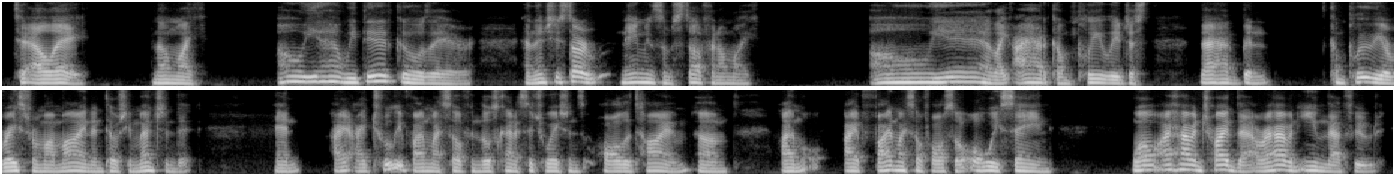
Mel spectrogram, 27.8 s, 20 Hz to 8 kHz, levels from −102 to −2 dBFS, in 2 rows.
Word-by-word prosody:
to 145 Hz, -, 0 dB
LA?" 135 Hz, -1 st, +3 dB, 0.8 s
And 130 Hz, -, -1 dB
I'm 130 Hz, -1 st, +1 dB
like, 115 Hz, -3 st, -2 dB, 0.8 s
"Oh 185 Hz, +4 st, +2 dB
yeah, 180 Hz, +1 st, +3 dB
we 150 Hz, -1 st, +5 dB
did 190 Hz, +5 st, +3 dB
go 135 Hz, -8 st, +2 dB
there." 110 Hz, -3 st, -5 dB, 0.5 s
And 125 Hz, 0 st, -3 dB
then 145 Hz, -, +4 dB
she 150 Hz, +3 st, -3 dB
started 155 Hz, -2 st, +2 dB, 0.2 s
naming 150 Hz, 0 st, +3 dB
some 130 Hz, -4 st, -6 dB
stuff, 140 Hz, +3 st, -4 dB
and 120 Hz, -, -5 dB
I'm 120 Hz, 0 st, -7 dB
like 110 Hz, -1 st, -11 dB, 1.2 s
"Oh, 155 Hz, +3 st, +5 dB
yeah." 165 Hz, -1 st, +3 dB
Like, 120 Hz, +2 st, -3 dB
I 135 Hz, -, -1 dB
had 145 Hz, -3 st, 0 dB
completely 125 Hz, +3 st, 0 dB
just 115 Hz, -6 st, -7 dB, 0.5 s
that 140 Hz, -1 st, +2 dB
had 125 Hz, -5 st, -2 dB
been 125 Hz, -2 st, -3 dB, 0.6 s
completely 145 Hz, +1 st, +2 dB
erased 135 Hz, +3 st, +3 dB
from 125 Hz, -4 st, -3 dB
my 120 Hz, -1 st, -2 dB
mind 130 Hz, 0 st, 0 dB
until 115 Hz, +2 st, -3 dB
she 120 Hz, -, -6 dB
mentioned 130 Hz, -2 st, -2 dB
it. 110 Hz, -, -12 dB, 0.8 s
And 120 Hz, +4 st, -4 dB, 0.3 s
I 130 Hz, -2 st, -2 dB
I -, -, -3 dB
truly 185 Hz, +9 st, -1 dB
find 130 Hz, -5 st, -3 dB
myself 125 Hz, +1 st, -4 dB
in 120 Hz, -, -6 dB
those 120 Hz, 0 st, -2 dB
kinda 130 Hz, -3 st, -2 dB
situations 125 Hz, -2 st, -4 dB, 0.2 s
all 125 Hz, -1 st, -1 dB
the 120 Hz, -, 0 dB
time, 135 Hz, +1 st, -3 dB
um, 110 Hz, -3 st, -3 dB, 0.5 s
I'm, 125 Hz, 0 st, 0 dB
o 280 Hz, +1 st, -17 dB, 0.2 s
I 135 Hz, -2 st, +1 dB
find 145 Hz, +5 st, 0 dB
myself 140 Hz, -4 st, 0 dB
also 125 Hz, 0 st, -2 dB
always 140 Hz, -3 st, +1 dB
saying, 125 Hz, -5 st, -1 dB, 0.8 s
"Well, 165 Hz, +3 st, +2 dB
I 180 Hz, +1 st, +1 dB
haven't 180 Hz, -3 st, +4 dB
tried 175 Hz, 0 st, +4 dB
that," 120 Hz, 0 st, -2 dB
or, 130 Hz, +1 st, +1 dB
"I -, -, +5 dB
haven't 155 Hz, -4 st, +4 dB
eaten 150 Hz, -5 st, +1 dB
that 110 Hz, -2 st, -3 dB
food." 115 Hz, +1 st, -5 dB
135 Hz, 155 wpm, -23 LUFS, 120-150 Hz, 1.2 s, we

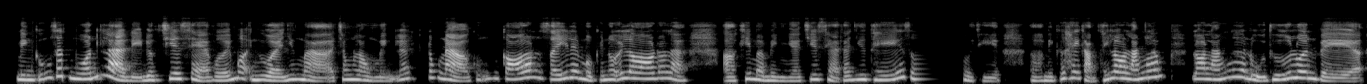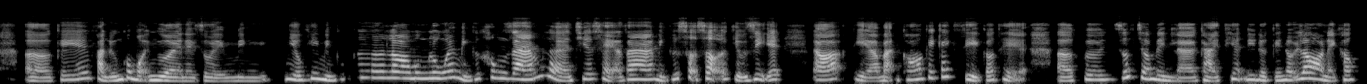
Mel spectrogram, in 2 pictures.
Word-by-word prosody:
mình 215 Hz, -2 st, +3 dB
cũng 235 Hz, +8 st, -4 dB
rất 380 Hz, -1 st, -1 dB
muốn 255 Hz, 0 st, +3 dB
là 335 Hz, -, +6 dB
để 170 Hz, -2 st, -3 dB
được 195 Hz, +2 st, +1 dB
chia 260 Hz, +5 st, +2 dB
sẻ 230 Hz, -, -1 dB
với 180 Hz, +2 st, -2 dB
mọi 260 Hz, -2 st, -1 dB
người, 195 Hz, -5 st, +2 dB
nhưng 225 Hz, +6 st, +1 dB
mà 175 Hz, -7 st, +1 dB
ở -, -, -3 dB
trong 225 Hz, +7 st, 0 dB
lòng 195 Hz, -6 st, -1 dB
mình 165 Hz, 0 st, -7 dB
ấy, 245 Hz, +4 st, -4 dB, 0.2 s
lúc 310 Hz, -2 st, -6 dB
nào 230 Hz, -11 st, +4 dB
cũng 245 Hz, +9 st, -9 dB
có 250 Hz, +6 st, +3 dB
dấy 240 Hz, +1 st, 0 dB
lên 310 Hz, -3 st, 0 dB
một 205 Hz, -, +1 dB
cái 205 Hz, -, -4 dB
nỗi 225 Hz, +3 st, 0 dB
lo 270 Hz, -2 st, +3 dB
đó 285 Hz, +1 st, -4 dB
là, 245 Hz, -10 st, -2 dB, 0.4 s
ờ, 175 Hz, +1 st, -1 dB
khi 255 Hz, -, -2 dB
mà 230 Hz, -3 st, +2 dB
mình, 180 Hz, -3 st, -2 dB
ờ, 165 Hz, -, -6 dB
chia 230 Hz, +6 st, -2 dB
sẻ 225 Hz, -3 st, -5 dB
ra 190 Hz, -, -2 dB
như 225 Hz, +2 st, +1 dB
thế 215 Hz, +7 st, -1 dB
xong 245 Hz, -3 st, -6 dB, 0.3 s
rồi 195 Hz, -4 st, -4 dB
thì, 155 Hz, -3 st, -10 dB, 0.3 s
ờ, 175 Hz, -, -7 dB
mình 175 Hz, -1 st, -3 dB
cứ 255 Hz, -, -4 dB
hay 290 Hz, +1 st, -2 dB
cảm -, -, 0 dB
thấy 220 Hz, +5 st, -1 dB
lo 290 Hz, -1 st, +4 dB
lắng 255 Hz, +2 st, +2 dB
lắm. 335 Hz, +3 st, +1 dB, 0.3 s
Lo 255 Hz, 0 st, +2 dB
lắng, 235 Hz, -1 st, +2 dB, 0.2 s
á, -, -, +1 dB
đủ 190 Hz, -8 st, +2 dB
thứ 225 Hz, +5 st, +1 dB
luôn, 300 Hz, -3 st, +3 dB
về, 155 Hz, -7 st, 0 dB
ờ, 145 Hz, 0 st, -2 dB, 0.3 s
ờ, 160 Hz, -3 st, -1 dB
cái 220 Hz, +6 st, -2 dB
phản 195 Hz, -, +2 dB
ứng 190 Hz, +6 st, +2 dB
của 295 Hz, -, 0 dB
mọi 200 Hz, -5 st, +1 dB
người 185 Hz, -4 st, +3 dB
này, 160 Hz, -1 st, -6 dB
rồi 160 Hz, -2 st, -5 dB
mình 160 Hz, 0 st, -7 dB, 0.2 s
nhiều 225 Hz, -5 st, +1 dB
khi 265 Hz, -, +2 dB
mình 215 Hz, -5 st, +3 dB
cũng 230 Hz, +2 st, -15 dB
cứ 310 Hz, -1 st, -2 dB
lo 295 Hz, -1 st, +5 dB
mông 275 Hz, -1 st, +1 dB
lung 280 Hz, 0 st, +2 dB
ấy, 310 Hz, +2 st, +1 dB
mình 215 Hz, -, -1 dB
cứ 245 Hz, -, -4 dB
không 285 Hz, -2 st, -3 dB
dám 240 Hz, +5 st, +5 dB
là 190 Hz, -, +1 dB
chia 245 Hz, +4 st, -3 dB
sẻ 235 Hz, -7 st, -2 dB
ra, 230 Hz, 0 st, +5 dB
mình 195 Hz, -6 st, 0 dB
cứ 245 Hz, -, -2 dB
sợ 255 Hz, -, -1 dB
sợ 220 Hz, -, +3 dB
cái 260 Hz, -, -3 dB
kiểu 180 Hz, -7 st, -1 dB
gì 215 Hz, +4 st, 0 dB
ấy. 220 Hz, +3 st, 0 dB, 0.3 s
Đó, 210 Hz, +4 st, +5 dB, 0.2 s
thì, 195 Hz, -5 st, -1 dB
à, 155 Hz, 0 st, 0 dB
bạn 170 Hz, +4 st, 0 dB
có 210 Hz, +4 st, 0 dB
cái 300 Hz, -, -2 dB
cách 350 Hz, +1 st, -1 dB
gì 205 Hz, -, +1 dB
có 195 Hz, +3 st, -3 dB
thể, 205 Hz, -4 st, -3 dB, 0.3 s
ờ, 170 Hz, 0 st, 0 dB
khư 220 Hz, -1 st, -2 dB
giúp 310 Hz, +10 st, -2 dB
cho 295 Hz, -7 st, 0 dB
mình 195 Hz, -9 st, +1 dB
là 155 Hz, -1 st, 0 dB
cải 165 Hz, -4 st, 0 dB
thiện 250 Hz, -2 st, -4 dB
đi 220 Hz, -1 st, +1 dB
được 195 Hz, -2 st, +1 dB
cái 185 Hz, 0 st, -2 dB
nỗi 200 Hz, 0 st, 0 dB
lo 270 Hz, -2 st, +5 dB
này 170 Hz, -4 st, 0 dB
không? 210 Hz, +4 st, -3 dB
225 Hz, 265 wpm, -20 LUFS, 185-260 Hz, 0.4 s, là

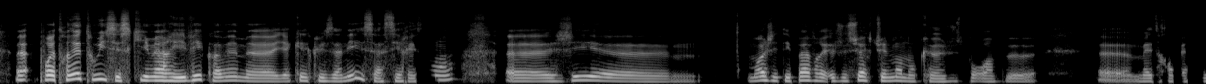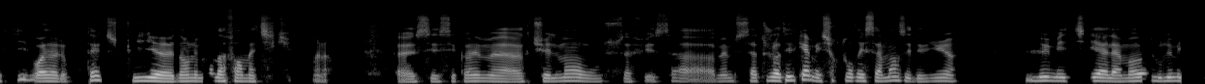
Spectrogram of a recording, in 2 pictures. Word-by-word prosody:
Bah, 210 Hz, +1 st, +5 dB
pour 215 Hz, -, +9 dB
être 210 Hz, -, +6 dB
honnête, 235 Hz, 0 st, +8 dB
oui, 235 Hz, 0 st, +6 dB
c'est 175 Hz, -4 st, +5 dB
ce -, -, +1 dB
qui 190 Hz, -2 st, +4 dB
m'est 180 Hz, 0 st, +7 dB
arrivé 175 Hz, +4 st, +8 dB
quand 165 Hz, -4 st, +2 dB
même, 180 Hz, -2 st, 0 dB
heu, 145 Hz, -1 st, +2 dB
il 140 Hz, -, -2 dB
y -, -, -1 dB
a 145 Hz, -, -1 dB
quelques 160 Hz, -3 st, -1 dB
années, 195 Hz, -, +1 dB
c'est 155 Hz, -, -3 dB
assez 145 Hz, +2 st, -2 dB
récent, 145 Hz, -1 st, -6 dB
hein. 210 Hz, +4 st, -2 dB, 0.5 s
Heu, 145 Hz, 0 st, 0 dB
j'ai, 190 Hz, +7 st, +1 dB
hem, 140 Hz, -6 st, -2 dB, 0.5 s
moi 170 Hz, +4 st, +3 dB
j'étais 165 Hz, -3 st, -2 dB
pas 185 Hz, +3 st, +4 dB
vrai 170 Hz, -4 st, -1 dB
je 155 Hz, 0 st, -5 dB
suis 170 Hz, +5 st, 0 dB
actuellement 170 Hz, -1 st, +1 dB
donc 145 Hz, -1 st, -7 dB
heu, 135 Hz, -1 st, -2 dB
juste 145 Hz, +1 st, -15 dB
pour 150 Hz, -2 st, -5 dB
un 135 Hz, -, -7 dB
peu, 70 Hz, -, -8 dB, 0.6 s
heu, -, -, -5 dB
mettre 145 Hz, -, -7 dB
en 140 Hz, -, -4 dB
perspective, 175 Hz, +10 st, -10 dB
voilà 145 Hz, 0 st, +2 dB
le -, -, -6 dB
contexte, 195 Hz, +1 st, -4 dB
je 155 Hz, -, -7 dB
suis, 165 Hz, 0 st, +3 dB
heu, 140 Hz, -3 st, +5 dB
dans 145 Hz, +1 st, -1 dB
le 150 Hz, -1 st, -2 dB
monde 155 Hz, +1 st, -3 dB
informatique, 145 Hz, -2 st, -6 dB, 0.2 s
voilà. -, -, -13 dB, 0.7 s
Heu, 125 Hz, -, -4 dB
c'est 135 Hz, -1 st, -9 dB
c'est 140 Hz, +1 st, -12 dB
quand 145 Hz, -1 st, -6 dB
même, 150 Hz, -1 st, -3 dB
heu, 140 Hz, -, -2 dB, 0.2 s
actuellement 150 Hz, +4 st, -4 dB
où 140 Hz, -2 st, -8 dB, 0.2 s
ça 135 Hz, -2 st, -11 dB
fait 70 Hz, -, -14 dB
ça 70 Hz, +2 st, -11 dB
même 145 Hz, +1 st, -10 dB
si -, -, -13 dB
ça 155 Hz, -, -5 dB
a -, -, -3 dB
toujours 175 Hz, +1 st, +1 dB
été 175 Hz, +3 st, 0 dB
le -, -, -2 dB
cas, 220 Hz, +1 st, +2 dB
mais 160 Hz, -5 st, -4 dB
surtout 165 Hz, +2 st, -6 dB
récemment, 160 Hz, +2 st, -3 dB
c'est 155 Hz, -4 st, -6 dB
devenu, 145 Hz, +3 st, -7 dB
heu, 145 Hz, -, -7 dB, 0.7 s
le 175 Hz, 0 st, -1 dB
métier 165 Hz, 0 st, -2 dB
à 155 Hz, -, +3 dB
la 145 Hz, -1 st, 0 dB
mode 155 Hz, +4 st, 0 dB
ou 165 Hz, -2 st, -4 dB
le 165 Hz, +1 st, 0 dB
métier 165 Hz, -1 st, -5 dB
155 Hz, 215 wpm, -27 LUFS, 145-175 Hz, 0.7 s, pour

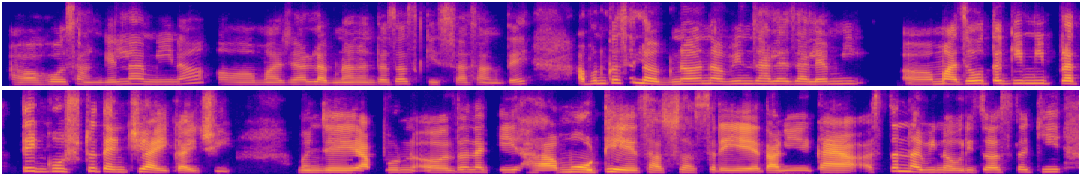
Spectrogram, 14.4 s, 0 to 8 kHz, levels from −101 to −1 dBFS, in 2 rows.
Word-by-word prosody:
अ, 205 Hz, -, -14 dB, 0.2 s
हो 220 Hz, 0 st, -6 dB
सांगेल 200 Hz, +1 st, -9 dB
ना. 245 Hz, 0 st, -4 dB
मी 210 Hz, -1 st, -13 dB
ना 230 Hz, -, -8 dB, 0.2 s
अ, 210 Hz, -, -12 dB, 0.2 s
माझ्या 190 Hz, +2 st, -7 dB
लग्नानंतरचाच 205 Hz, +3 st, -5 dB
किस्सा 195 Hz, -1 st, -9 dB
सांगते. 170 Hz, +5 st, -8 dB, 0.4 s
आपण 270 Hz, +4 st, -1 dB
कसं 320 Hz, +3 st, -3 dB
लग्न 245 Hz, -2 st, +1 dB
नवीन 255 Hz, 0 st, -3 dB
झाल्या-झाल्या 240 Hz, -2 st, -3 dB
मी 250 Hz, +3 st, -13 dB, 0.3 s
अ, 215 Hz, -, -5 dB
माझं 235 Hz, +2 st, +3 dB
होतं 275 Hz, 0 st, +2 dB
की 280 Hz, -, 0 dB
मी 280 Hz, 0 st, -2 dB
प्रत्येक 265 Hz, +4 st, +3 dB
गोष्ट 280 Hz, +2 st, -2 dB
त्यांची 245 Hz, 0 st, +4 dB
ऐकायची. 185 Hz, -, +3 dB, 0.5 s
म्हणजे 200 Hz, 0 st, -2 dB, 0.2 s
आपण 210 Hz, +2 st, +1 dB
बोलताना 220 Hz, +3 st, -1 dB
की 215 Hz, 0 st, -5 dB
"हां, 200 Hz, +1 st, +3 dB
मोठे 230 Hz, +1 st, +5 dB
आहेत, 200 Hz, -1 st, +4 dB
सासू-सासरे 195 Hz, +2 st, -2 dB
आहेत" 175 Hz, +2 st, +4 dB
आणि 195 Hz, +2 st, -3 dB
काय 200 Hz, -2 st, +7 dB, 0.2 s
असतं 310 Hz, -1 st, -1 dB
नवीन 215 Hz, -5 st, +1 dB
नवरीचं 200 Hz, +2 st, -2 dB
असतं 215 Hz, +2 st, -5 dB
की 235 Hz, 0 st, -5 dB
220 Hz, 175 wpm, -24 LUFS, 200-245 Hz, 0.5 s, काय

